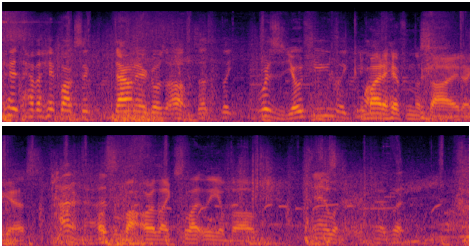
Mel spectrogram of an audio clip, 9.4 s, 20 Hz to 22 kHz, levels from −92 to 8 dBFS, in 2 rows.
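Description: No technical faults are audible.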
